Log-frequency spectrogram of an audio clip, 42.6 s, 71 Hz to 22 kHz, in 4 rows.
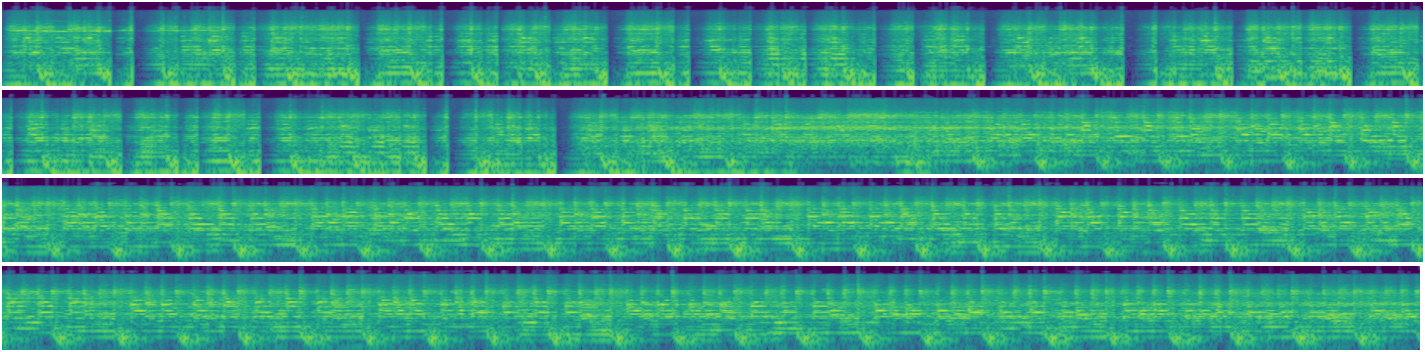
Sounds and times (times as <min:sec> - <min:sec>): Dance music: 0:00.0 - 0:42.6
Pop music: 0:00.0 - 0:42.6.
